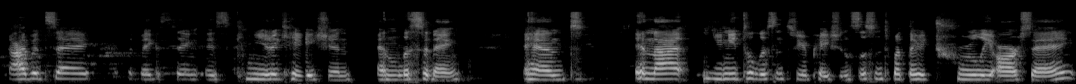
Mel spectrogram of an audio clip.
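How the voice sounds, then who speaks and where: A woman patient on a panel with a scratchy, hoarse voice, speaking frankly and pleadingly. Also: fairly high pitch. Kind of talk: panel remarks.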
